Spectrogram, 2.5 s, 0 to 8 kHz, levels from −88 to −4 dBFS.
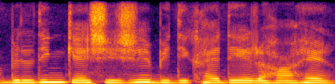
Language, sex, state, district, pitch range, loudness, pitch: Hindi, female, Arunachal Pradesh, Longding, 185-200 Hz, -12 LUFS, 195 Hz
